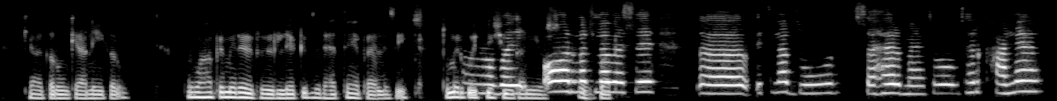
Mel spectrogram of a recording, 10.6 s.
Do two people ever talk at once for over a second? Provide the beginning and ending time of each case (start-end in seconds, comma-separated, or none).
4.6-6.2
